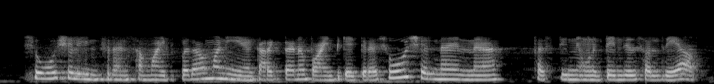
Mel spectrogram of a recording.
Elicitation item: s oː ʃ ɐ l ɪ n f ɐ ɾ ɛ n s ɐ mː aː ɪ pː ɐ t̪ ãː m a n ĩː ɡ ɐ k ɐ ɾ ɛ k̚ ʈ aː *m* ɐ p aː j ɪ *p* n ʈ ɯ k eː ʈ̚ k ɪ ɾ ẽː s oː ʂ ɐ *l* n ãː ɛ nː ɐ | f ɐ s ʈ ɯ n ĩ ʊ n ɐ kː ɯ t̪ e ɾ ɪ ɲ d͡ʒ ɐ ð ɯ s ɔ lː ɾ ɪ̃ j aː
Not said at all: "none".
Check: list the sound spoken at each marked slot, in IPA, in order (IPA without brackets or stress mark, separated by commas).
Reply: n, none, l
